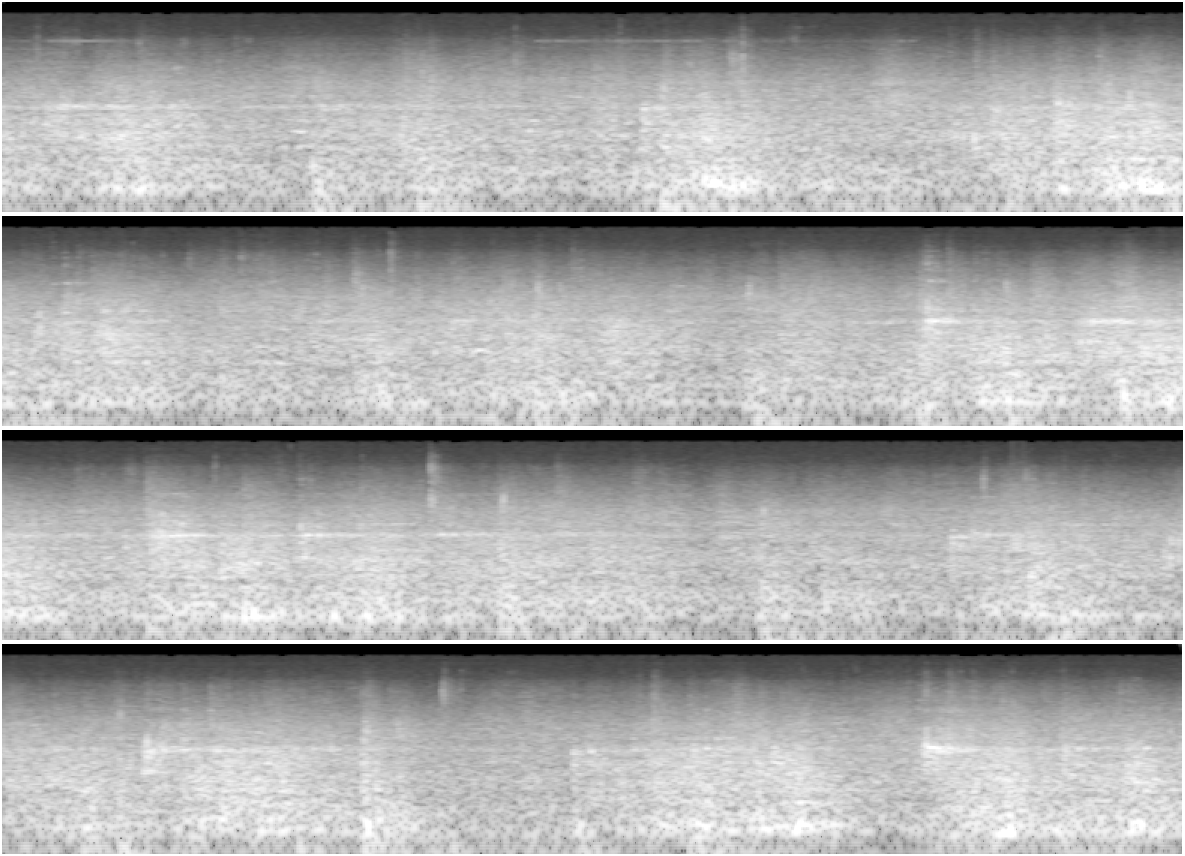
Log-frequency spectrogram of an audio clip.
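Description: Bowling-alley ambience: bowling balls rolling down the wooden lanes with a low rumble and pins being knocked down in sharp clattering crashes now and then, over constant background chatter of bowlers and spectators in a large hall.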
